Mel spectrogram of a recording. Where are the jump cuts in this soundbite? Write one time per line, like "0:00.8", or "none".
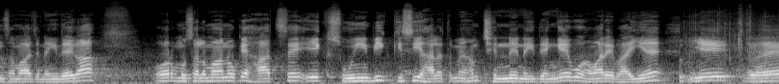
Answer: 0:06.8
